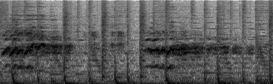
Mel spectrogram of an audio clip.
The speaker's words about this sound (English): Ponies like to jump fences and whatnot. Oh, there you go, little pony. And you can, of course, yes and no if you disapprove. It's come with sounds, it's very fun.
